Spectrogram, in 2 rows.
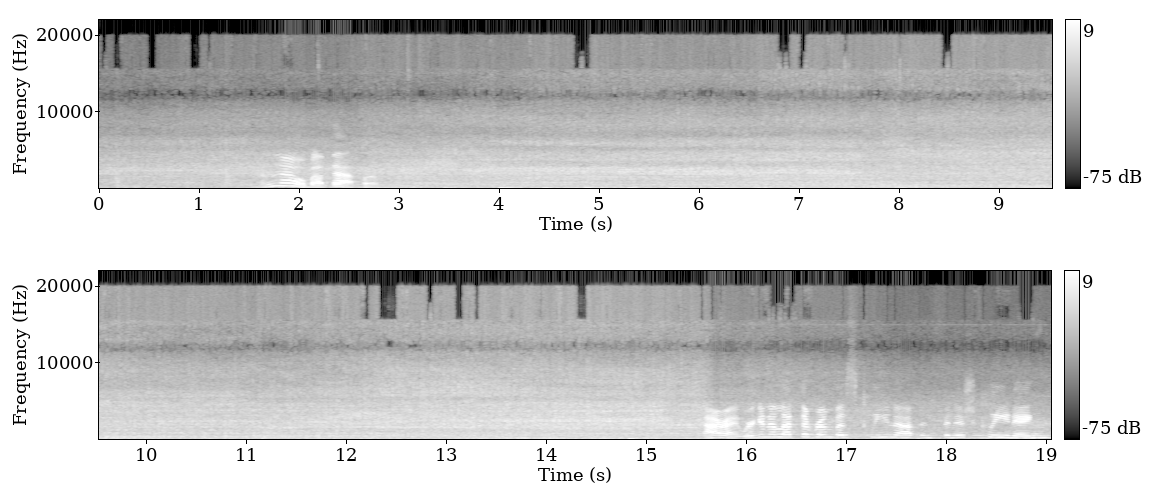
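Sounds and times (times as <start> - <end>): robot vacuum cleaners humming: 0.0 - 19.0.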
